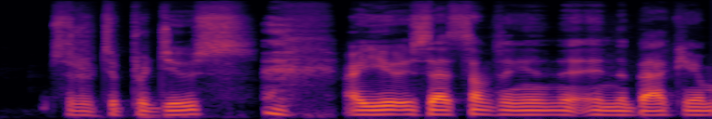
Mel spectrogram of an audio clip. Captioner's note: Tim laughs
